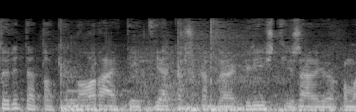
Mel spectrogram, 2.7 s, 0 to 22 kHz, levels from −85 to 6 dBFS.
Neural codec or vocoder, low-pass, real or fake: none; 10.8 kHz; real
